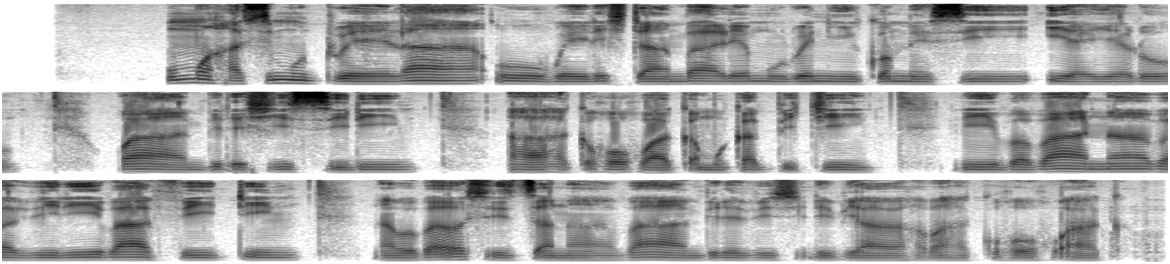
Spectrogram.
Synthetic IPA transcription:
umuxasimutwe̞lauβweile̞ʃi̥taːmbale̞mulwe̞niko̞me̞sijejelo̞waaːmbile̞ʃisili | axaxakaxoxwaːkamukapit͡ʃiniβaβanaβaβiliβafitinaβo̞βa̰osit͡sanaβaːmbile̞βisiliβjaβaxaβa̰xakaxoxwa̰kḁ

